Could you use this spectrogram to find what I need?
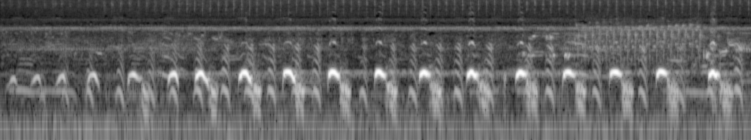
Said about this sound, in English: Does this song evoke an old jungle movie? Well, actually, we're hearing the pied-billed grebe, a common resident bird of freshwater lakes and ponds.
